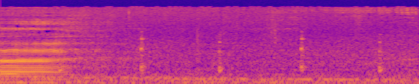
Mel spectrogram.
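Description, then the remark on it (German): A steady low rumble fills the inside of a moving car, recorded with a very small handheld recorder, with a brief voice sound at the start and faint, evenly spaced ticks running under the engine and road noise. “also dieses Gerät, womit ich jetzt auch gerade hier im Auto aufnehme.”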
